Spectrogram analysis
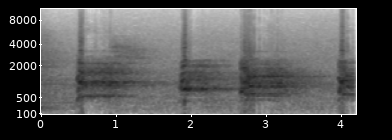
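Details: Dog barking with loud, sharp, harmonic barks, four in about four seconds, each sustained and slightly wavering, over a steady background hum.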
